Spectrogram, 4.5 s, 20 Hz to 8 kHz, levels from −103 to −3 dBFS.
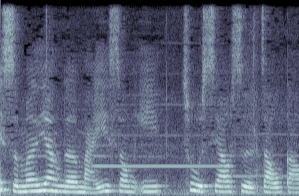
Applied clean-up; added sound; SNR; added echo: none; Wind instrument, woodwind instrument; 20 dB; none.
